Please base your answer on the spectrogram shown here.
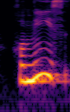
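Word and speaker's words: خميس: Khomis. Nah, yang tadinya khomsah jadinya khomis gitu ya.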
